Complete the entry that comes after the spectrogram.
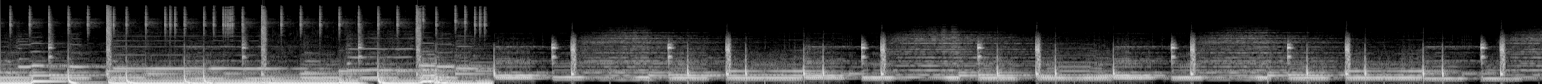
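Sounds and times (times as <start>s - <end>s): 
hip hop trap beat instrumental: 0.0s - 15.4s.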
